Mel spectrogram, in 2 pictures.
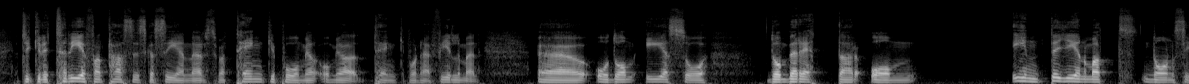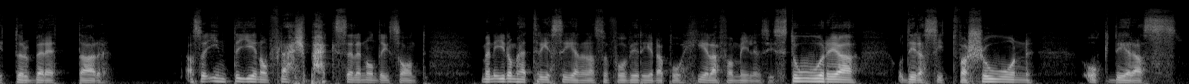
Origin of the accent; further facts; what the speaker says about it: Norrland, Sweden; Jag växte upp i Norrland liksom, utan coola filmkompisar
